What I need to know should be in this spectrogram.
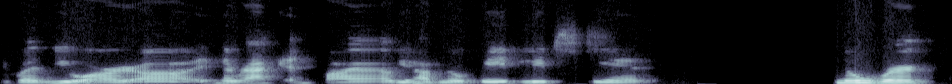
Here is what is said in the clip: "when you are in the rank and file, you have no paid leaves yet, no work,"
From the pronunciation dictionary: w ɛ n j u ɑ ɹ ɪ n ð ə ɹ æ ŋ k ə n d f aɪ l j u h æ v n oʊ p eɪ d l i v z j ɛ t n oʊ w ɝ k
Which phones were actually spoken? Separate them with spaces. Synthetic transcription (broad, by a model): w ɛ n j u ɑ ɹ ɪ n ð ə ɹ æ ŋ k ə n d f aɪ l j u h æ v n oʊ p eɪ d l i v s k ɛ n n oʊ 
